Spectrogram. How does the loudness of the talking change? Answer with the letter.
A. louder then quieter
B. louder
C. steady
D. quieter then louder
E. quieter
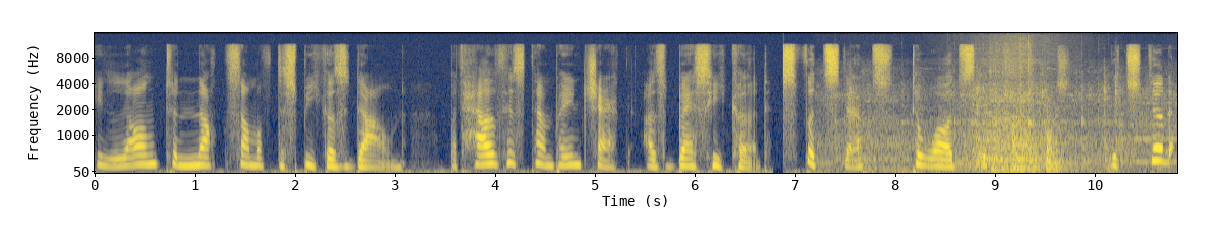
C.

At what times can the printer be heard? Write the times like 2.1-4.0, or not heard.
7.2-10.7.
